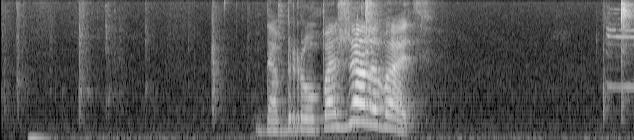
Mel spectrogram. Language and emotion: Russian, positive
